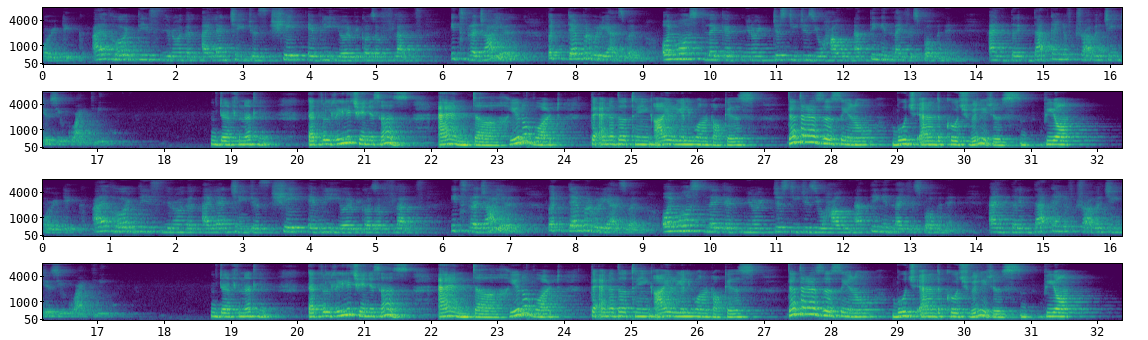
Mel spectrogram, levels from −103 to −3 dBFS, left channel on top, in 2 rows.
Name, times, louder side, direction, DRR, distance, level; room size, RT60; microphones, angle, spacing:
voice 1, 0.0-5.5 6.1-7.1 7.6-8.9 9.3-13.7 14.2-17.1, equal, 90° left, -1 dB, 3.0 m, -34 dB
voice 2, 18.7-19.6 20.2-24.0 24.4-26.9 27.4-31.6, equal, 5° left, 9 dB, 0.4 m, -24 dB
19.5 x 7.0 x 4.6 m, 1.1 s
head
